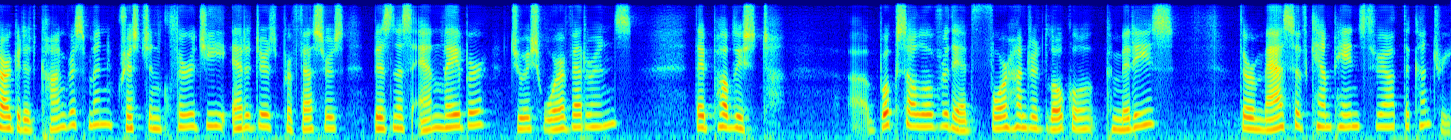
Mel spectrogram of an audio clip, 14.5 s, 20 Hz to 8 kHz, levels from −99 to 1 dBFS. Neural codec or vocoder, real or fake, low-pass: codec, 16 kHz, about 1 kbps, DyCAST, with the encoder's durations; fake; 7.2 kHz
